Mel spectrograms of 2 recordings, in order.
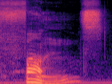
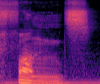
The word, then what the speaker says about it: funds: and we're talking about funds but yeah i heard fun instead of funds so the sound although it's kind of it's not really stressed uh letter in that word it's still present but these are not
